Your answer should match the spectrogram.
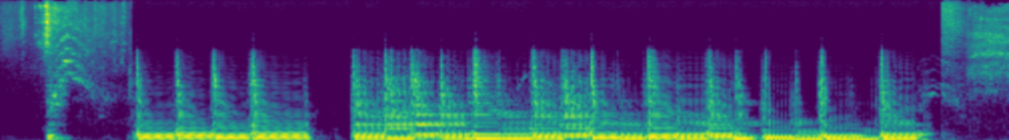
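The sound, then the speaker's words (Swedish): A distorted, overdriven electric guitar plays a quick run of repeated picked notes and chords, loud and gritty with a thick harmonic buzz, before stopping abruptly. “Um, någon slags overdrive har jag här.”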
